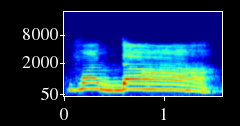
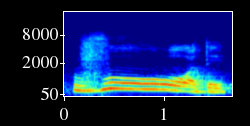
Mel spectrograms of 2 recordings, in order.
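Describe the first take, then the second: First: Вода called out with a long final а; drawn-out во-ДААА, as if calling it; calling, stress on second syllable. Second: Воды with a long, held first о; drawn-out ВООО-ды, first syllable stressed. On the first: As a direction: call to вода, stretching the stressed да. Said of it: "позовём её". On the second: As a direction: stretch the о in воды, then drop lightly onto ды. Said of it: "чтобы на первую гласную падало ударение". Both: Shown as a demonstration.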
